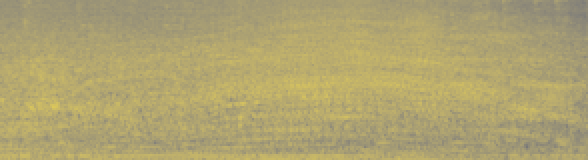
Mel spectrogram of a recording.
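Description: Car sound effect: a motor vehicle driving past, its engine and road noise rising in pitch toward the middle and falling away near the end.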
